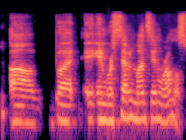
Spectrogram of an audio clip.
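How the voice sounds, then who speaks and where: The man's voice is somewhat breathy and goes at a moderate pace. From Colorado, Denver. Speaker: sports broadcaster. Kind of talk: casual interview.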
